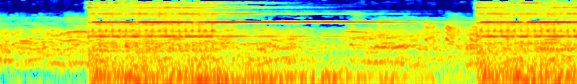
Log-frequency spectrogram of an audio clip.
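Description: Telephone ringing twice: one ring of about two seconds, a short pause, then a second ring beginning near the end.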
